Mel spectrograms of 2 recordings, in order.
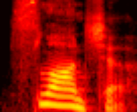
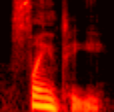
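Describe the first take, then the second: First: It has the Irish long vowel and slender ending. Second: It has an anglicized vowel and ending. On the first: The speaker calls it right. "Put it together and you get sláinte" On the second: The speaker calls it wrong. "outsiders reliably say"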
